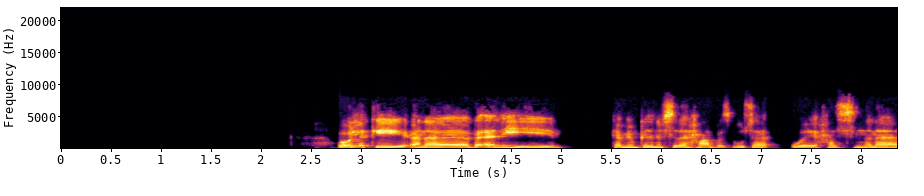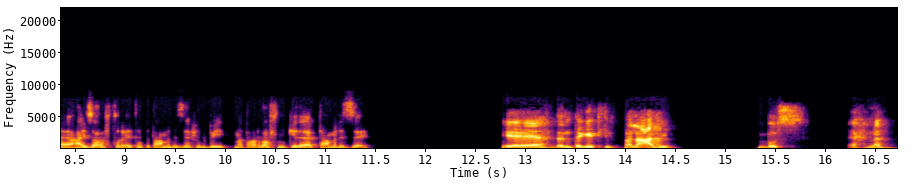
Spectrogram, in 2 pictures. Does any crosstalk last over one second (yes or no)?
no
